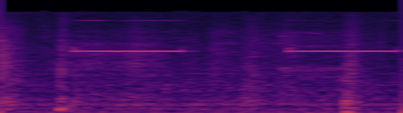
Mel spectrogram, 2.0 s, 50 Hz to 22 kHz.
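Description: Hurner HST-S-160 electrofusion welder beeping twice as it powers up, with two steady high-pitched beeps each about half a second long and about a second apart, marking its power-on self test.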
